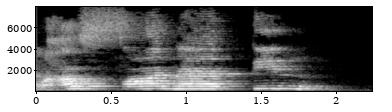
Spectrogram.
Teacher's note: Huruf sad bibir bawah kita agak ditutup, tidak sya atau tidak fa. Huruf sad seperti sin biasa, tidak tebal dan tidak tipis, namun posisi mulutnya agak tertutup, terutama bibir bawah kita. Illa fi quram muhassanatin.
